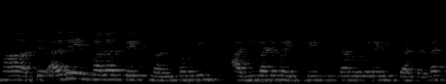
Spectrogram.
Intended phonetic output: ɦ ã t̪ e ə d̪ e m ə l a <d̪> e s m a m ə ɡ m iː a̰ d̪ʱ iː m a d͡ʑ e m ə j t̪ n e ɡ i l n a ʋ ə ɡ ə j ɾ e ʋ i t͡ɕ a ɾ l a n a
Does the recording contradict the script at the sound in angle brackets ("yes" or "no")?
yes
